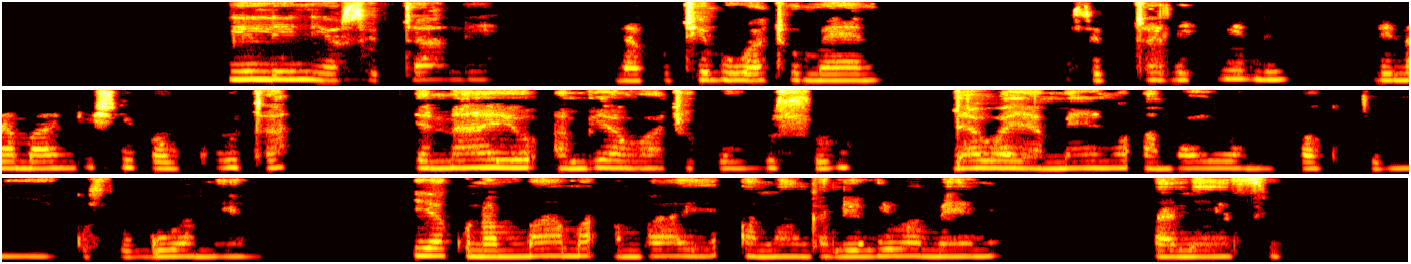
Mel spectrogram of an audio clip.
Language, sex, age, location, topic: Swahili, female, 25-35, Kisumu, health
